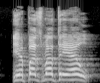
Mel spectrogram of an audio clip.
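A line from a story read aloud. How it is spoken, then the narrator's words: Shouting. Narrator (Russian): кричал Эрни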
